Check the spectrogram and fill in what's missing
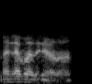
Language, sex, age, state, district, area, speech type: Malayalam, male, 18-30, Kerala, Kollam, rural, conversation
